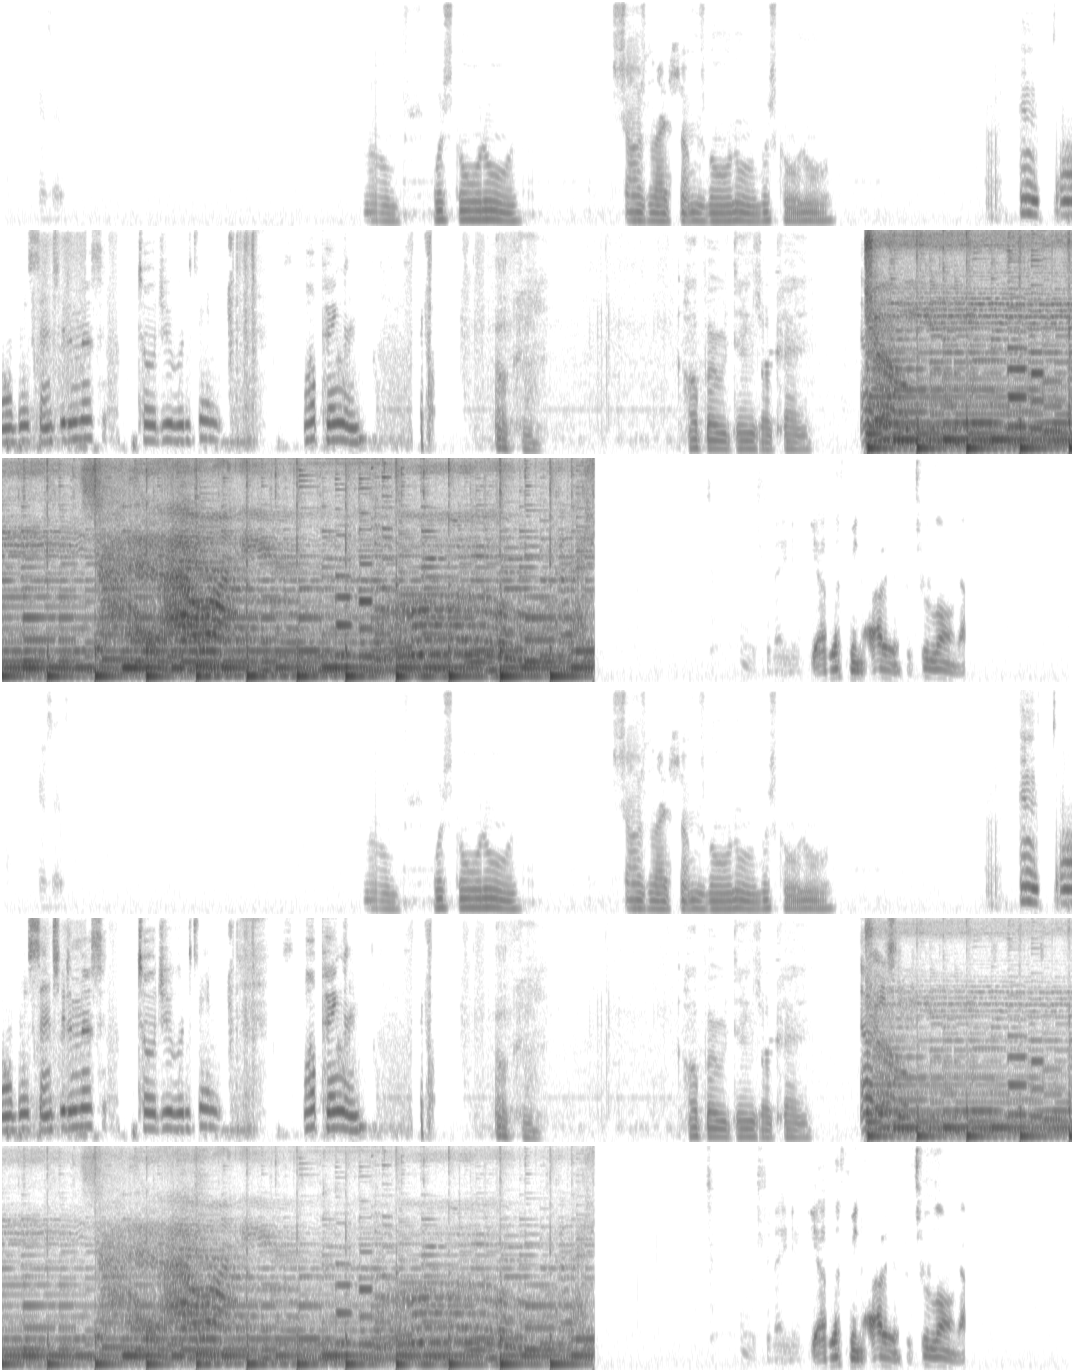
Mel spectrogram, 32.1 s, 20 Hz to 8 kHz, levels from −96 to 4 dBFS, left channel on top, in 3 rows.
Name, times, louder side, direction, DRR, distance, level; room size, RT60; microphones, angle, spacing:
voice 1, 3.6-4.0 4.3-5.2 6.1-8.3 9.8-10.0 11.0-11.9 12.9-13.3 14.0-14.1 14.5-15.0 15.3-16.2 16.6-18.8 24.6-24.9, left 1 dB, 20° left, 3.2 m, -54 dB
voice 2, 10.2-11.7 12.1-13.3 13.7-14.3 19.3-19.8, right 2 dB, 65° right, 2.8 m, -45 dB
Human voice / Acoustic guitar, 19.3-27.3, left 7 dB, 75° left, 0.3 m, -31 dB
voice 3, 29.1-31.0, right 2 dB, 85° right, 1.9 m, -49 dB
head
